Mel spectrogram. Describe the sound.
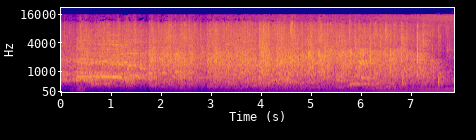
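A crowd claps steadily and loudly for several seconds, clapping and shouting to the Lord, the dense applause mixed with scattered shouts and cheering voices throughout.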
